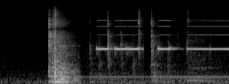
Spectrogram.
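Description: A microwave oven runs with a steady low hum while its control panel gives a run of short, high beeps. A brief thump about half a second in comes first.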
